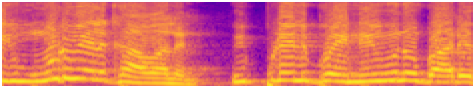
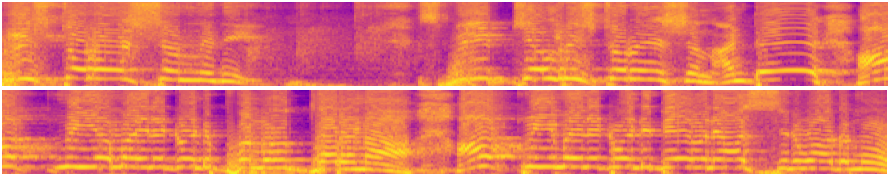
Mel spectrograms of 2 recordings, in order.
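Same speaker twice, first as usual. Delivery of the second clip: fiery preaching; 5 semitones higher than usual. Acted. Preacher proclaiming the prophecy to the congregation, fiery and shouted.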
